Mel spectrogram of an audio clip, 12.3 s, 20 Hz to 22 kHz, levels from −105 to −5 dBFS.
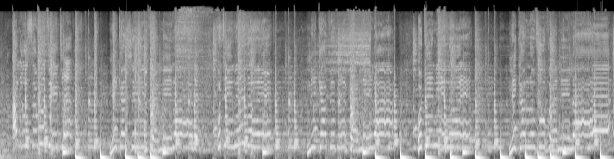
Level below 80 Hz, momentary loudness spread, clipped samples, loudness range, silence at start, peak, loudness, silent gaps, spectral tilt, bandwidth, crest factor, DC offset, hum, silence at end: -18 dBFS; 5 LU; under 0.1%; 2 LU; 0 s; 0 dBFS; -15 LUFS; none; -4.5 dB/octave; 18.5 kHz; 14 dB; under 0.1%; none; 0 s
